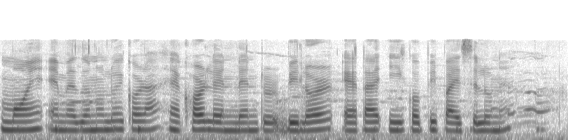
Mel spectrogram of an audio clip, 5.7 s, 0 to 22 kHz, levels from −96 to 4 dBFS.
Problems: continuous background conversations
